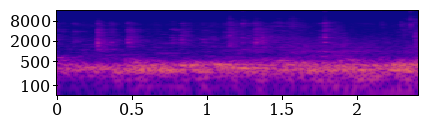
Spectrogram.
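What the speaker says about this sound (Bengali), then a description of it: "কবুতর দেখাবো আপনাদেরকে।" Racer pigeons coo softly in a low, continuous murmur, faint and close, with light scattered rustling over the soft cooing.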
